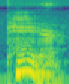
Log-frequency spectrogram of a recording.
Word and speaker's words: père: And the word for dad in French is père.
